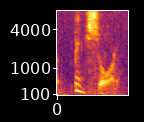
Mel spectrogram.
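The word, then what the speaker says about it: byxor: I'm trying to pronounce it properly for you. Bixor.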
